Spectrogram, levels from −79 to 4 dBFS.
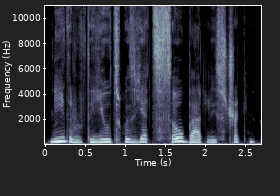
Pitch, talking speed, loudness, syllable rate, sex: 225 Hz, 200 wpm, -16 LUFS, 4.6 syllables/s, female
